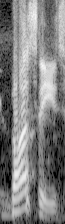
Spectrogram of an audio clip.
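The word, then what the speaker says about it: Buc-ee's: Dude, you guys met on Yeah, it it's busies for sure. It's definitely the E after the C thing is an S, dude. So, it's busies.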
